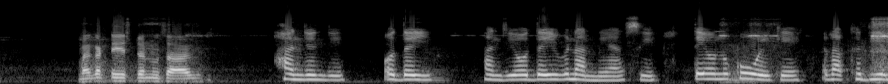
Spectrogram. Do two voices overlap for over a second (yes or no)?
no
